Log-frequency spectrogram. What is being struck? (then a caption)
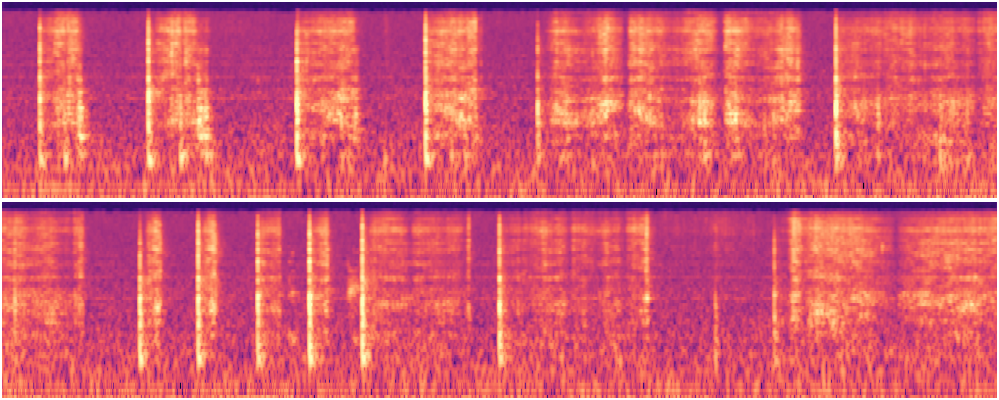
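Cardboard paint-set box rubbed with a paintbrush end. The end of an orange paintbrush traces over the printed lid of a cardboard paint-set box, which is rotated on a dark table. It makes dry, raspy scratching and rubbing strokes in short bursts with brief pauses between them. A low, steady hum sits underneath.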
